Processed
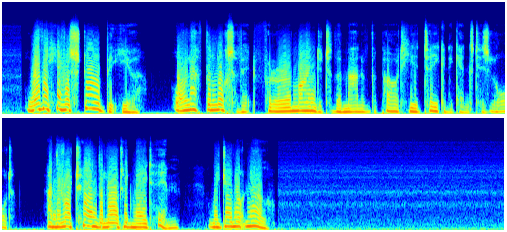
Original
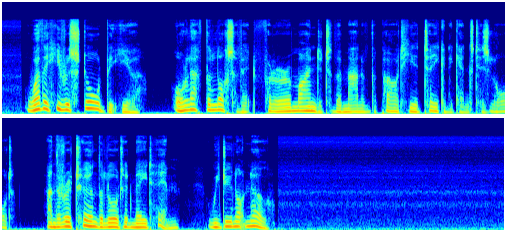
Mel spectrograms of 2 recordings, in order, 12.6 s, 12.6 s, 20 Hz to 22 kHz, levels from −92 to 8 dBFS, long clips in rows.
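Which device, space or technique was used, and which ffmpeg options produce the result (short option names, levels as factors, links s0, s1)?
synthesiser wavefolder: -af "aeval=exprs='0.106*(abs(mod(val(0)/0.106+3,4)-2)-1)':c=same,lowpass=f=6200:w=0.5412,lowpass=f=6200:w=1.3066,volume=2.37"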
